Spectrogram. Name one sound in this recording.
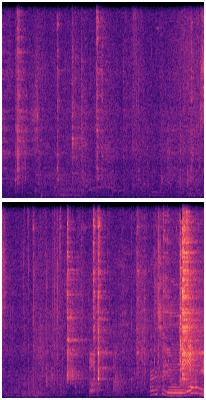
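People murmur and chat in the background.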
